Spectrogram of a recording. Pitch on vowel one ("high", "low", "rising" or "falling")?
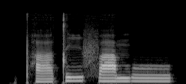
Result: low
